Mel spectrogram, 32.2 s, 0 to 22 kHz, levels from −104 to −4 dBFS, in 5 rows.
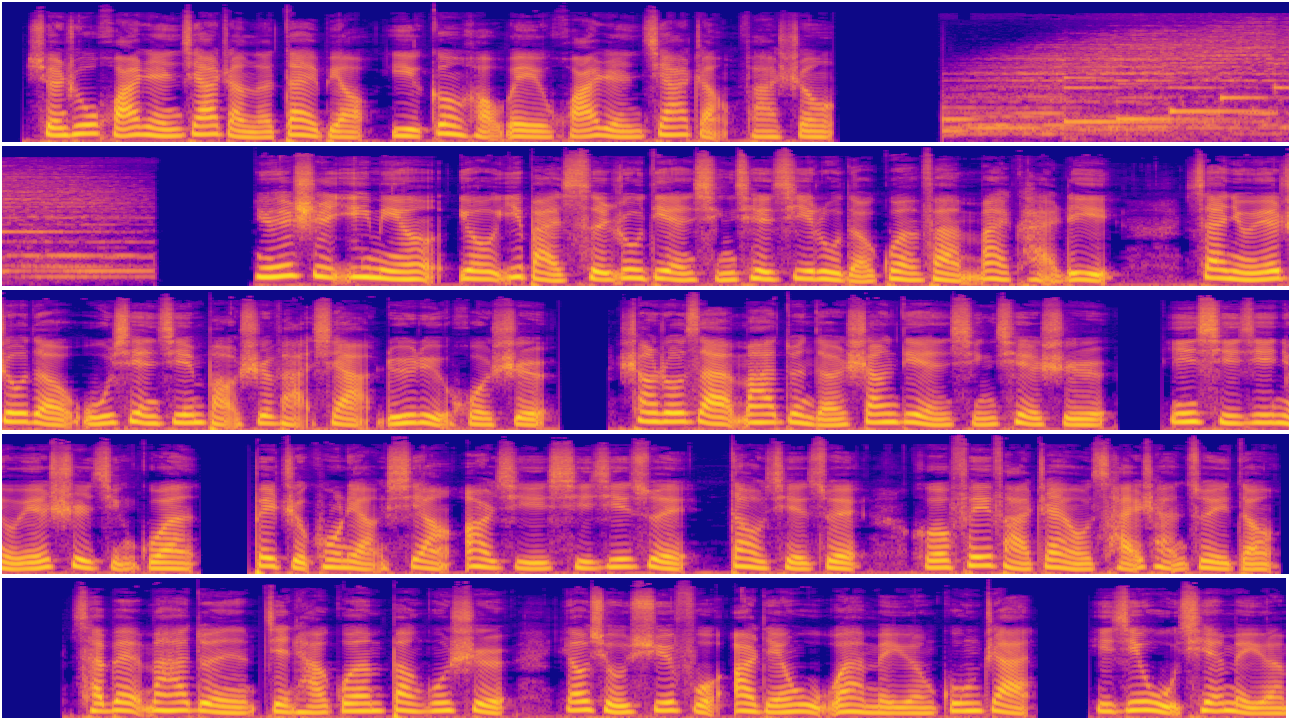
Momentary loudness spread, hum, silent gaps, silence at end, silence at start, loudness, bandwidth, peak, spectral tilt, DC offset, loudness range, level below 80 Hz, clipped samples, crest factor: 10 LU; none; 4.17-4.66 s, 7.23-7.61 s, 15.66-15.89 s, 18.45-18.65 s, 20.30-20.52 s, 25.70-26.03 s, 30.92-31.16 s; 0 s; 0.15 s; -18 LUFS; 18 kHz; -2 dBFS; -5 dB/octave; under 0.1%; 4 LU; -40 dBFS; under 0.1%; 14 dB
